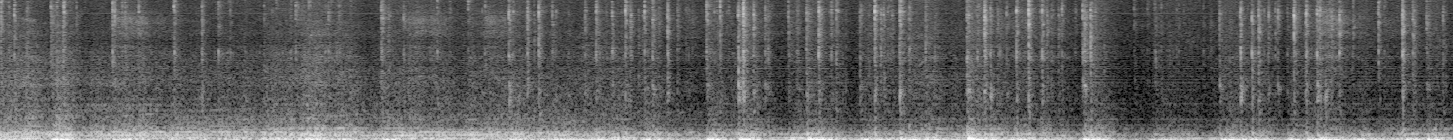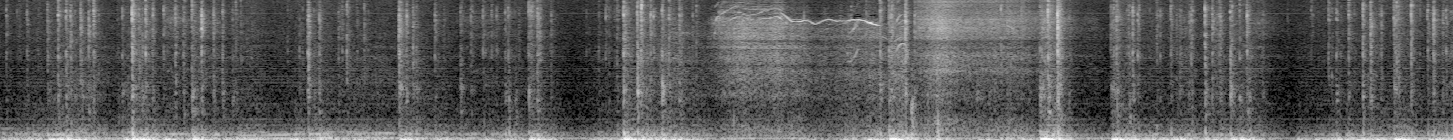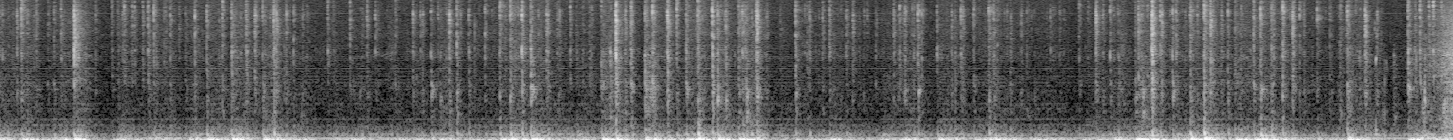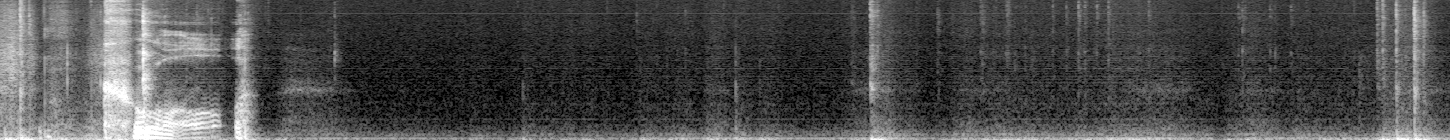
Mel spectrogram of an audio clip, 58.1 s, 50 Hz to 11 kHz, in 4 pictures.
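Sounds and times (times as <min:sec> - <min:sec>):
typing on computer keyboard: 0:00.2 - 0:00.8, 0:05.0 - 0:21.5, 0:24.9 - 0:27.2, 0:27.8 - 0:43.9, 0:52.2 - 0:52.5, 0:57.3 - 0:58.0.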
